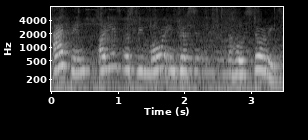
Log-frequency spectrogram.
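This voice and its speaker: A woman acting a curious, excitable onlooker in the prologue of an amateur stage play. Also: high voice, moderate pace, natural voice, low-quality recording. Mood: eager curiosity.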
